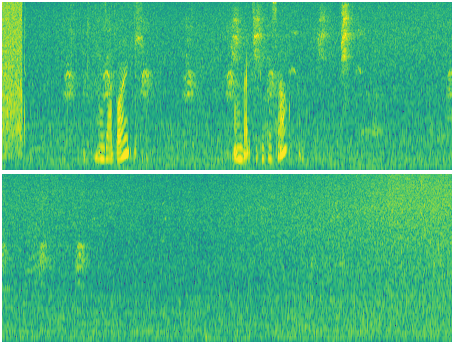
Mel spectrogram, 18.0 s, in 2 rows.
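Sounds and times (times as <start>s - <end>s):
steady background hiss: 0.0s - 18.0s
faint bird calls: 1.2s - 7.6s, 8.8s - 11.0s.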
